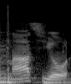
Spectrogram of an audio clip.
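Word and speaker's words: nación: is C sound so you can see here after the C letter the letter is I so C sound so nasion Nas good next one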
